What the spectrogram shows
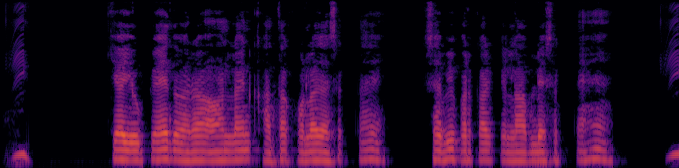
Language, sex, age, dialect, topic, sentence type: Hindi, male, 36-40, Garhwali, banking, question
